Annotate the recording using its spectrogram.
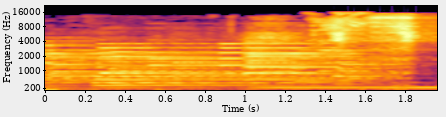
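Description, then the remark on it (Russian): Bells ring out in a dense, sustained wash of overlapping metallic tones, loud and steady for about two seconds with no voices. “Колокола помогают.”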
